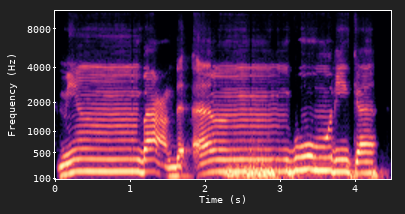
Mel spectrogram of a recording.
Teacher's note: Al-hukum al-thalith atau hukum yang ketiga, al-iqlab. Apabila nun bertemu dengan ba, akan kita terbalikkan nun menjadikan mim dan kita sembunyikan akan ikhfa syafawi seperti yang kita belajar tadi.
